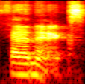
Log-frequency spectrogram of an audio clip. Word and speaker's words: FENIX: I'll that remand was the pronunciation of the product is Penix and we have actually been informed by that from our Italian manufacturing partners and it's really exciting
